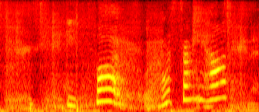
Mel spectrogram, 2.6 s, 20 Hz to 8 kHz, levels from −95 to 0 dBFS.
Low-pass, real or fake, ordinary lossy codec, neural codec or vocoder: none; fake; none; codec, 16 kHz, 1 kbps, X-Codec, WavLM features, trained on Multilingual LibriSpeech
